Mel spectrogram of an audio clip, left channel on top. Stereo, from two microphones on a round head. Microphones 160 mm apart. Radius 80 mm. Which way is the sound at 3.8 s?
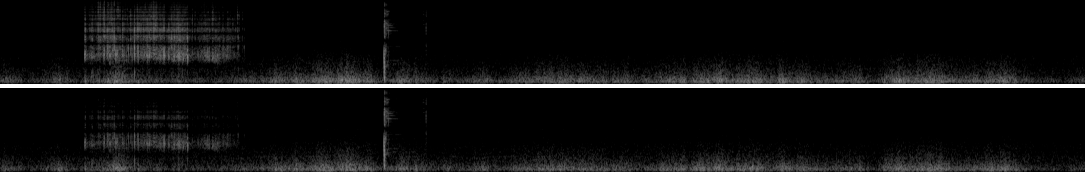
10° right (ahead or behind).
